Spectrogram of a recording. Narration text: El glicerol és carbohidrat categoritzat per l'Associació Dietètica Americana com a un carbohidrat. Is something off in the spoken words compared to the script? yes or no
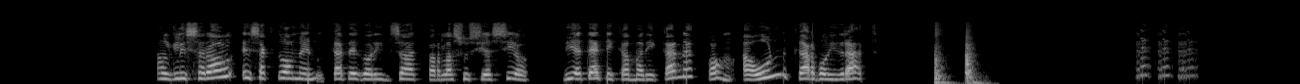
yes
